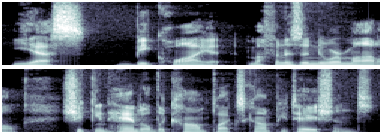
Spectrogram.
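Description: A man voicing a determined young woman who leads a ship's crew, giving brisk orders. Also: lowish voice, a little mellow. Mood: firm.

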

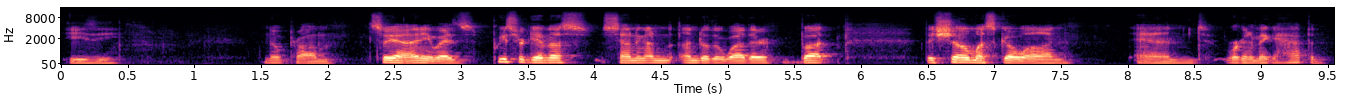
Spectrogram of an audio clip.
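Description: A young man co-hosts a casual talk podcast, his mid-range voice nasal and stuffy from a cold. He speaks at normal speed and works as a mindfulness life coach.

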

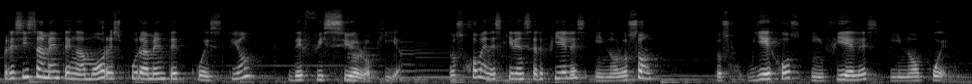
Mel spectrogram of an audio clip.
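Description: A witty, languid aristocrat, voiced by a woman, drawls with dreamy irony. The tone is soft and dark, and faint music plays behind this storybook reading. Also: on the high side, animated, unhurried, pitched above the performer's own voice. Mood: ironic.

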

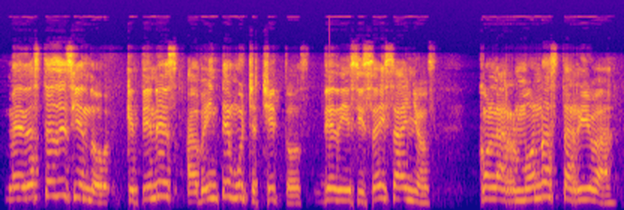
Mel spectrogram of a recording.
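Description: A man's voice: sits high, animated, moderate pace, dull audio, a little hiss or hum. A young man with a Mexican Spanish accent, chatting casually and cracking wry, slangy jokes. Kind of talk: casual chat.

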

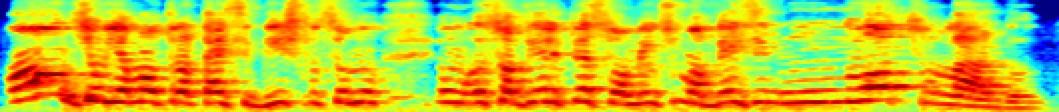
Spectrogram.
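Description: A woman's voice: sits high, expressive, brisk, fairly bright tone. A Brazilian woman in her sixties, an actress guesting on an interview podcast, tells a story emphatically with many restarts and "sabe?" asides. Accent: Brazilian Portuguese.

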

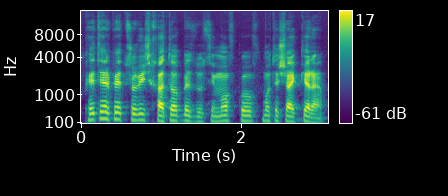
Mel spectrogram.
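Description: Man reading a novel aloud. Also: medium pitch. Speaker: audiobook narrator.

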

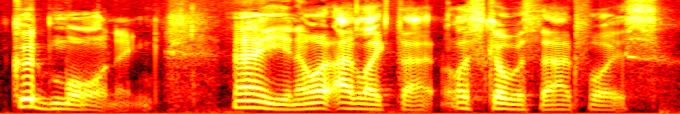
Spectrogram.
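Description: A man's voice: mid-range voice, brisk, clear, resonant tone, no room sound, clean studio sound. A man running a tabletop role-playing session as game master, talking in a rambling, self-correcting way. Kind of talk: casual tabletop game chat.

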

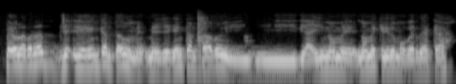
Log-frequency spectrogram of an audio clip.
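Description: A man as a podcast guest, talking in a relaxed, laughing way, with many repeats and restarts. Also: on the high side, fast, muffled recording, a little hiss or hum. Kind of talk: casual interview chat.

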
